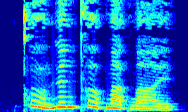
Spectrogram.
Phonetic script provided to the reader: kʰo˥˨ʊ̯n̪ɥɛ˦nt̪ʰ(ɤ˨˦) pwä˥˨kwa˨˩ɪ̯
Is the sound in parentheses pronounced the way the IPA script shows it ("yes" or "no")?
no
